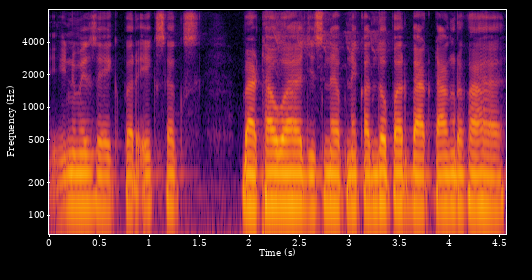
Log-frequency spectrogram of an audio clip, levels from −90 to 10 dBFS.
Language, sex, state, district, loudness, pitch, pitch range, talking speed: Hindi, male, Uttar Pradesh, Lucknow, -15 LUFS, 120 Hz, 120-125 Hz, 220 wpm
